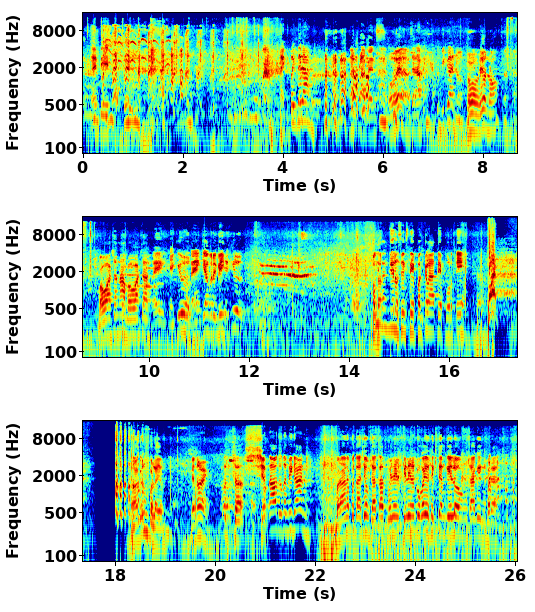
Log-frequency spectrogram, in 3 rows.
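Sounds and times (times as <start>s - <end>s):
man speaking: 0.0s - 1.3s, 18.2s - 21.6s
people chuckling: 0.0s - 6.1s, 18.0s - 18.7s, 25.2s - 26.0s
cat meowing: 12.1s - 13.5s.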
